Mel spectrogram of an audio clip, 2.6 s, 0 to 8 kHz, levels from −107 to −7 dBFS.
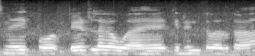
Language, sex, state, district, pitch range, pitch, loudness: Hindi, male, Haryana, Charkhi Dadri, 150-175 Hz, 160 Hz, -12 LUFS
